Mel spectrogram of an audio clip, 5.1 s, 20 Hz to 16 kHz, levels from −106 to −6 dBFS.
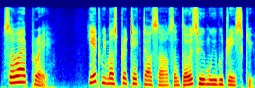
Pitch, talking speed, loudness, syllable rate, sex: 190 Hz, 165 wpm, -15 LUFS, 4.4 syllables/s, female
